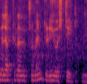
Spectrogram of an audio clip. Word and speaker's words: rheostat: हाँ आर एच है, RHEOSTAT, रियोस्टेट, इसका अपने को रियोस्टेट बोल रहे, एच को साइलेंट जैसा सोच सकते हो, तो आर के बाद ई ही डायरेक्ट प्रोनाउंसिएशन में आ रहा है।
